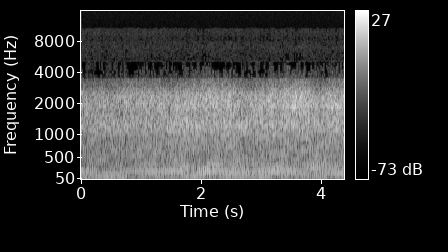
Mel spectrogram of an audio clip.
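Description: A recording of one of the unexplained 'strange sky sounds': a steady, loud drone of several held low tones under a wide hiss, with no break or change.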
